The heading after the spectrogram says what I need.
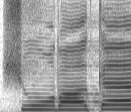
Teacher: Huruf ra dibunyikan secara tafkhim karena barisnya fathah. Maka dibacanya tebal, pangkal lidah dinaikkan.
